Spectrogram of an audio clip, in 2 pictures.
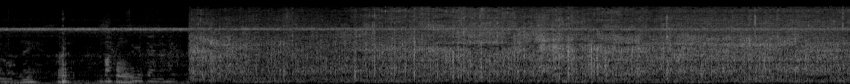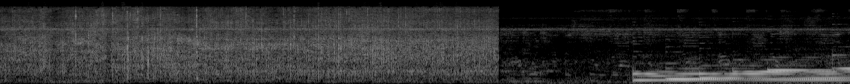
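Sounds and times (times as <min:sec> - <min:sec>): crickets trilling: 0:00.0 - 0:14.8
wood fire hissing and crackling: 0:01.8 - 0:13.5.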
